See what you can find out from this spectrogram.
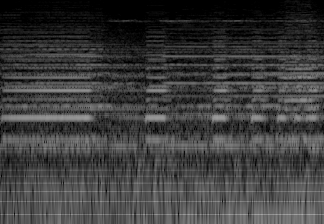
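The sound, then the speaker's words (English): Car horns honk in a steady, continuous blare from protesters outside demonstrating against school and business closures while Governor Cuomo speaks, several overlapping tones held for the whole moment with little break, fairly loud over a low rumble of traffic and no voices. “While the governor spoke, the sound of car horns could be heard outside as protesters, tired of the school and business closures, held a demonstration, saying they're being hurt economically.”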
